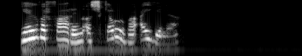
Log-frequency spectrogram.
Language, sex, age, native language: Icelandic, female, 20-29, Icelandic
